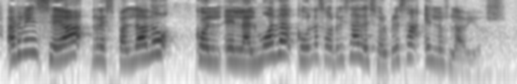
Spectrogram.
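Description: Young woman from spain doing gaming commentary, super high bright voice, jokey and animated, swears for fun. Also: normal speed. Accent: Spain Spanish. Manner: animated and jokey, swears playfully, laughs often. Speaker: gaming YouTuber. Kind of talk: let's play commentary of a dating game.

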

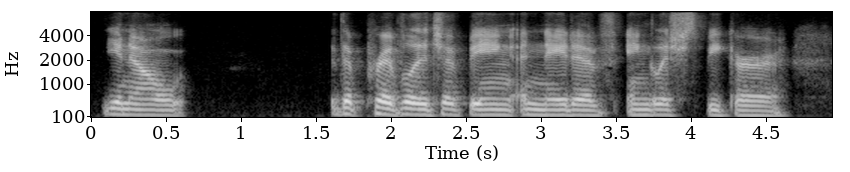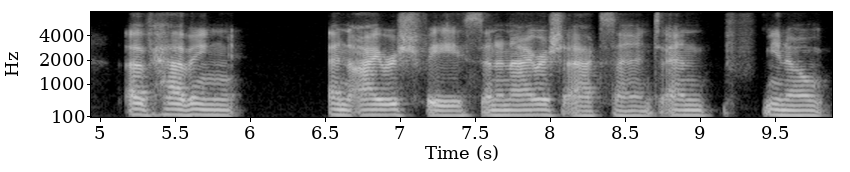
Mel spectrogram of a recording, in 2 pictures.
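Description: Her bass voice carries vocal fry and a fairly bright tone as this forties-aged author takes interview questions on a video call. She speaks from a home room with bookshelves through her webcam, pausing to search for thoughts, restarting and using many fillers.

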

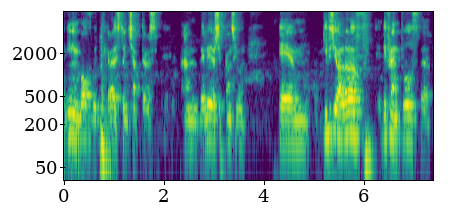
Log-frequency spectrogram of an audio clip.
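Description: A young Mexican man, a PhD student and native Spanish speaker with a Mexican Spanish accent, is a guest answering interview questions over a video call from an indoor room. His medium-pitched, darkish voice comes through on poor audio. He responds earnestly but restarts often and uses lots of fillers.

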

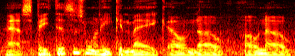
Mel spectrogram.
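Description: A man's voice: sits low, expressive, moderate pace. A man giving live golf commentary, reacting to shots as they unfold. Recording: clear outdoor background noise.

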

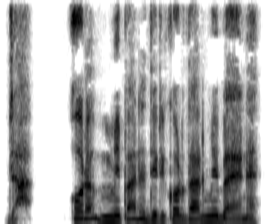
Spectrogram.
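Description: A man's voice: sits high, big pitch swings, a little slow, creaky, darkish tone, dry recording, clean studio sound, voice pushed up, exaggerated voice. A man reading the lines of a shy, polite young male painter, hesitant and eager to please.

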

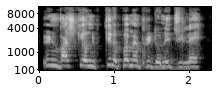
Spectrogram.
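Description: A woman ranting on her vlog, taunting and mocking, with bursts of shouting and scornful laughter. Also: on the high side, a little fast. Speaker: vlogger. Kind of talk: angry social media rant.

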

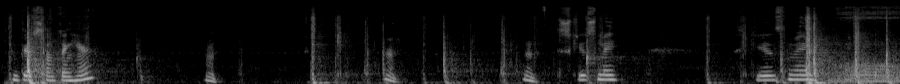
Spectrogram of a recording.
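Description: A woman's voice: low voice, background noise. A woman casually commenting as she plays a VR game, muttering to herself, often swearing and sometimes dropping to a whisper. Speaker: VR game player.

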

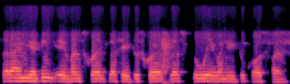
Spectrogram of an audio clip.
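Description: A man's voice: mid-range voice, completely flat delivery, moderate pace, narrow, tinny audio. A male student, answering his teacher in a lesson.

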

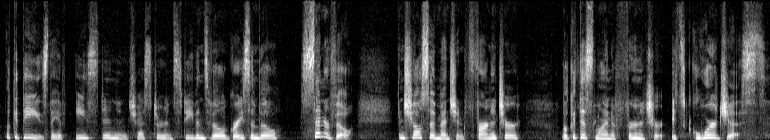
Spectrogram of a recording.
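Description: An American woman in her thirties hosts a local shopping show from a small home decor shop, speaking to camera through a handheld microphone. Her voice sits high and animated at normal speed, chatty and enthusiastic in its upbeat promotional delivery. The recording is dry.

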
